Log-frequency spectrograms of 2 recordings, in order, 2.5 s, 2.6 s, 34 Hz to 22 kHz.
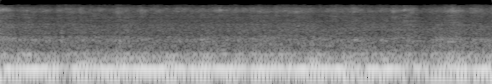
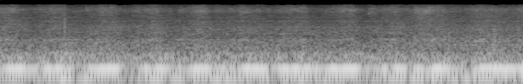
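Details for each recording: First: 2000 GMC Sierra 5.3 V8, tuned with cam and exhaust, new OEM CKP sensor fitted, setting P0336: revs surge and sag with a heavy stumbling rumble, won't rev above 2500 rpm; misfire from the crank sensor not seating properly. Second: Tuned 2000 GMC Sierra 5.3 V8 with cam and exhaust, after fixing P0336 crank sensor fault (rust in hole mispositioning sensor) and crank relearn: deep steady burble with even lope, no misfires, shuts off cleanly.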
